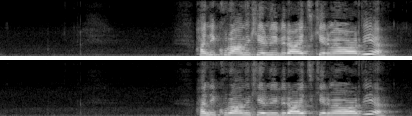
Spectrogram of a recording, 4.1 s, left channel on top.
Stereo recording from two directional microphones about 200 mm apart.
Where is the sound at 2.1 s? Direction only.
40° left (ahead or behind).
